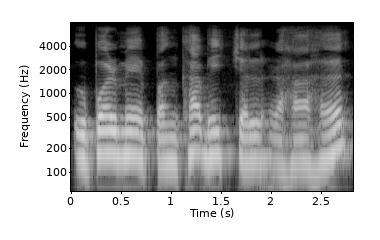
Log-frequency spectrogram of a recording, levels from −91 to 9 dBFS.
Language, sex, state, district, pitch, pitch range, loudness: Hindi, male, Bihar, Patna, 155 Hz, 135-165 Hz, -16 LUFS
